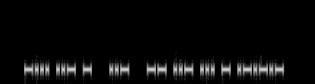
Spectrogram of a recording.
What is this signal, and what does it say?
Morse code, heard as a keyed tone, about 41 wpm, 700 Hz. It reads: BUT U MUST.
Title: Sentences from Top 200 Words and Abbreviations 45wpm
